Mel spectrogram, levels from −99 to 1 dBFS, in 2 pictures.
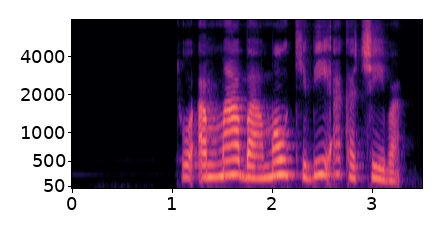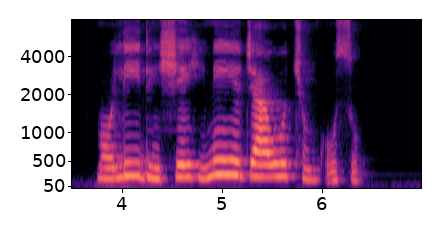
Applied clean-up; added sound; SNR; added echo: neural mask model DeepFilterNet 3.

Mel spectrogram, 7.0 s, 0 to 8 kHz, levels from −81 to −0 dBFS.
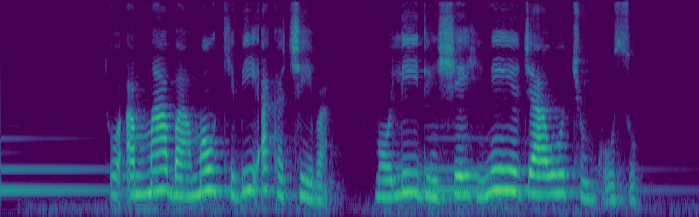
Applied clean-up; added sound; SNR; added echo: none; Bass guitar; 19 dB; none.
